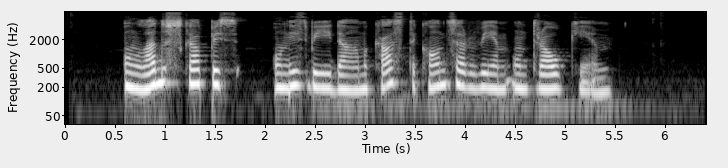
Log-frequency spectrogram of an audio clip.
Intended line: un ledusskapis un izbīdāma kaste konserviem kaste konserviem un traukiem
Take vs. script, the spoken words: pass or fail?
fail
